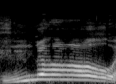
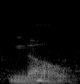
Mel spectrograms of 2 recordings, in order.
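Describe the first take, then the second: First: The word is said loudly and forcefully. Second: The word is said quietly and softly. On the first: "all of a sudden he's like" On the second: "you just hear him quietly go"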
